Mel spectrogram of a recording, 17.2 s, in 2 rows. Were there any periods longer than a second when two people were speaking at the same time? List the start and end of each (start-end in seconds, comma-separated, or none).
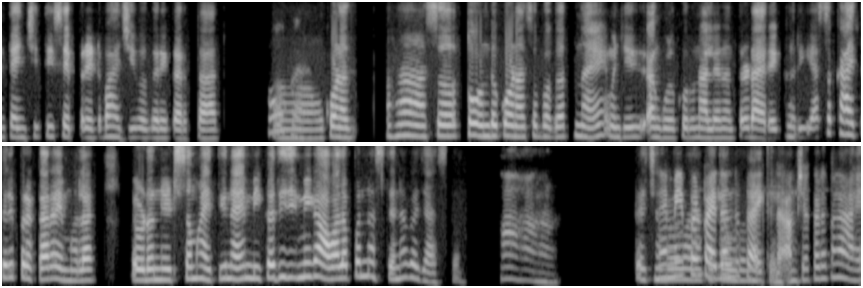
15.2-16.4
